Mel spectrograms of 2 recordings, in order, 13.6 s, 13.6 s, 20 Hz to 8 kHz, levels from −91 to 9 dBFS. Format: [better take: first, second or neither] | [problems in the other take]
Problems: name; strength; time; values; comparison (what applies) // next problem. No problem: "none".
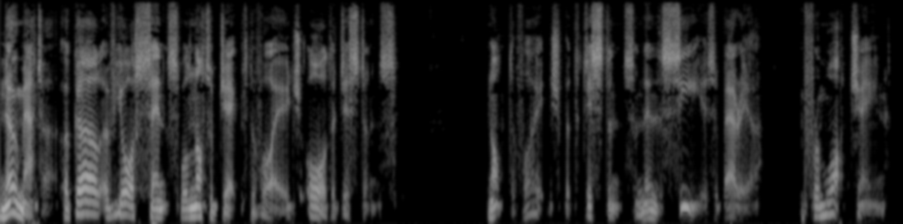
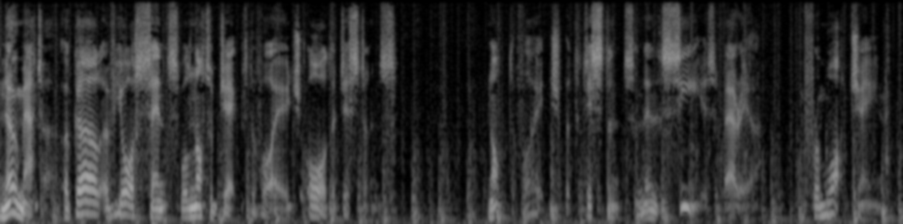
first | background sound (Run); 17 dB below the speech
